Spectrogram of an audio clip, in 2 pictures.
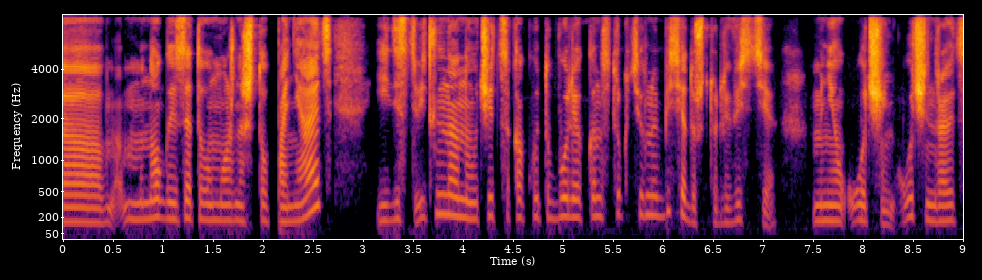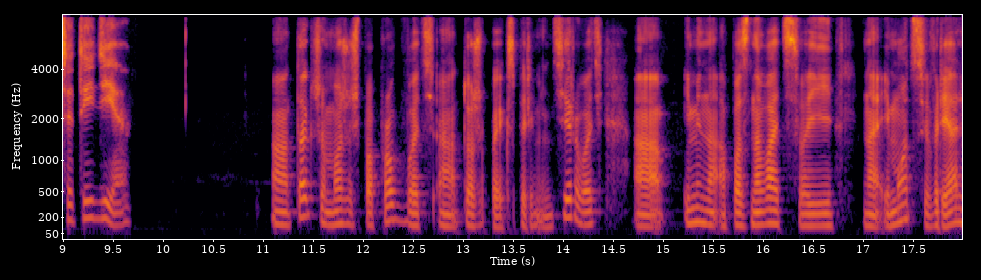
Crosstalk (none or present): none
